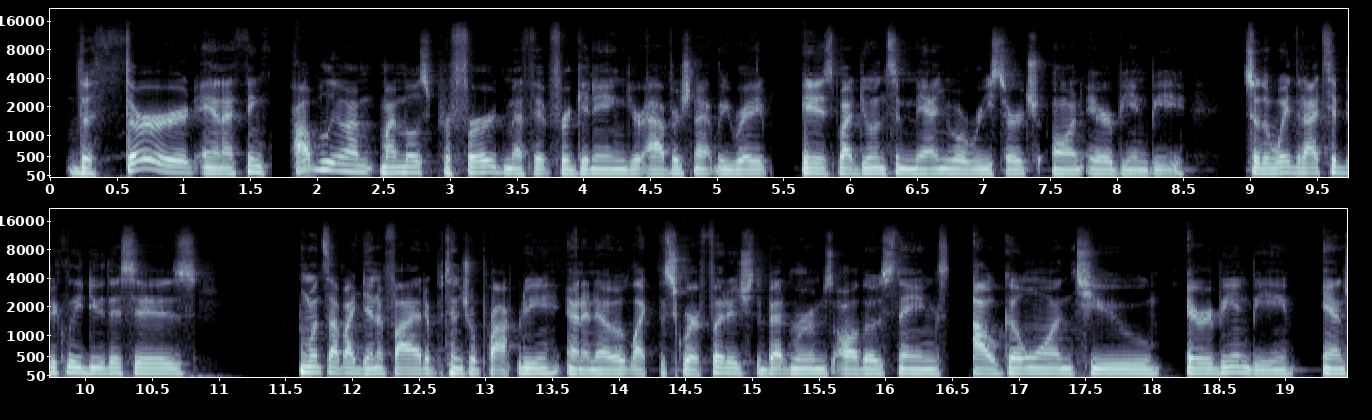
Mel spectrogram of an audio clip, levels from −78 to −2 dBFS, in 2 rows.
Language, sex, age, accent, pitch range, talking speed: English, male, 20-39, American, 100-120 Hz, 180 wpm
